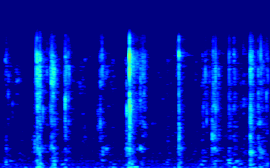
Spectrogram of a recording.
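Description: A person chewing pizza with her mouth closed: irregular soft clicks, about three a second.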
